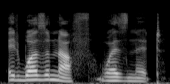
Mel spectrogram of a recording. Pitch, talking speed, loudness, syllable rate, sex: 185 Hz, 175 wpm, -19 LUFS, 4.2 syllables/s, female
